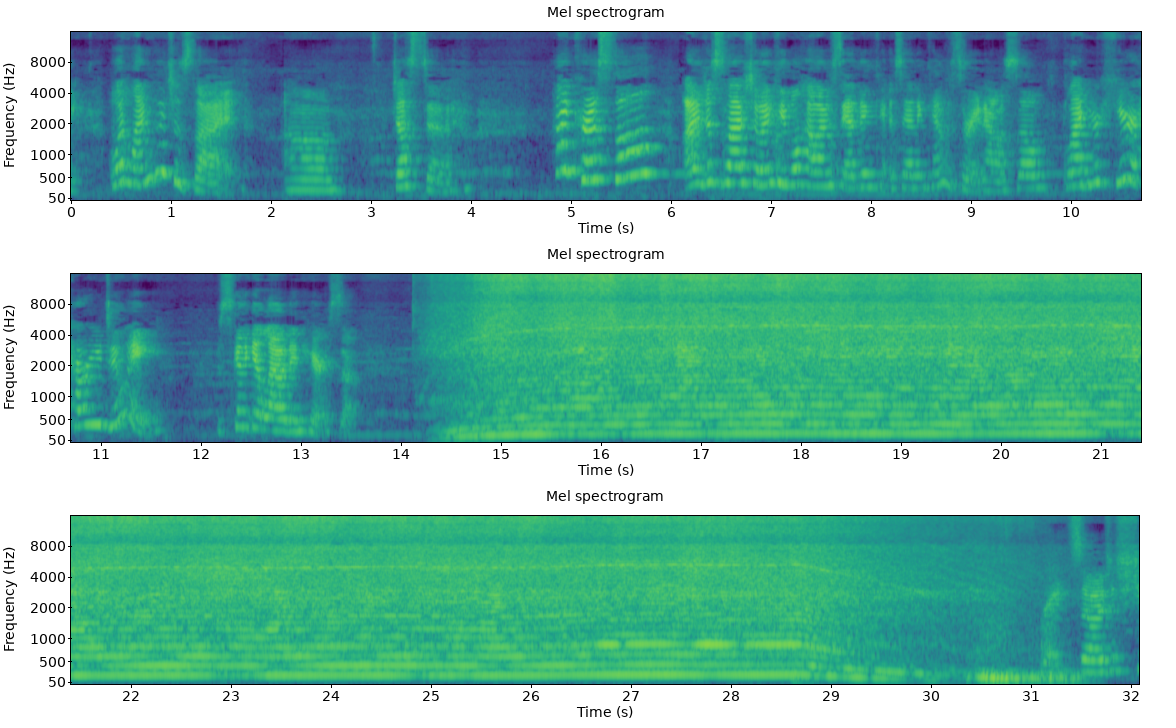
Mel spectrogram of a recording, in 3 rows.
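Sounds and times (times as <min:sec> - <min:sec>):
electric sander running: 0:14.1 - 0:31.6.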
